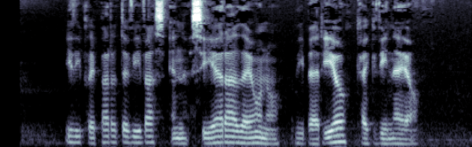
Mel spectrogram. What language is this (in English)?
Esperanto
